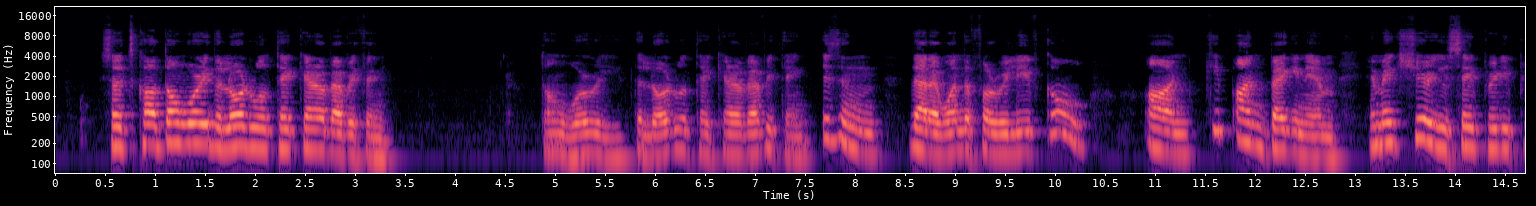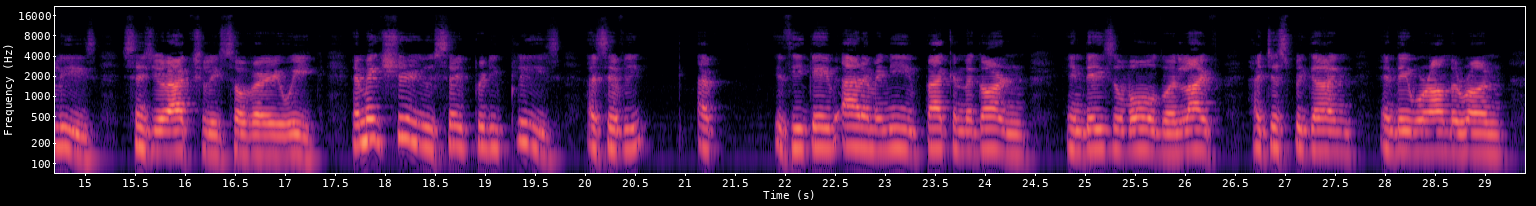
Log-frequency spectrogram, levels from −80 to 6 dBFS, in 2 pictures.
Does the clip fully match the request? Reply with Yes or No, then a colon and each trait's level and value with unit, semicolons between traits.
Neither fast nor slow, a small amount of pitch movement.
No: average, 165 wpm; average, 3.8 semitones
